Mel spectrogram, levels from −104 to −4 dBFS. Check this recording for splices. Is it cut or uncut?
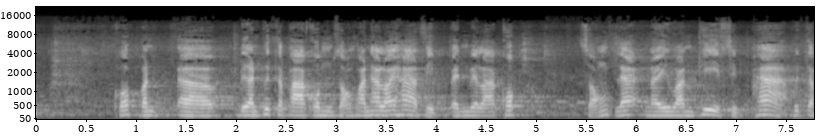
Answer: cut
